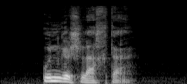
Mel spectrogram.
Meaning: 1. comparative degree of ungeschlacht 2. inflection of ungeschlacht: strong/mixed nominative masculine singular 3. inflection of ungeschlacht: strong genitive/dative feminine singular
- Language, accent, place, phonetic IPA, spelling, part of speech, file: German, Germany, Berlin, [ˈʊnɡəˌʃlaxtɐ], ungeschlachter, adjective, De-ungeschlachter.ogg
